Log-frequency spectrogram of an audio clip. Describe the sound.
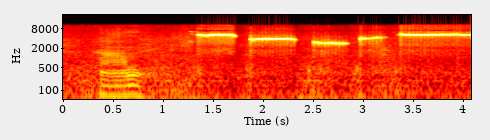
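A person whistles an imitation of a buzzy warbler song, such as a prairie warbler or black-throated blue, with a string of five high, buzzy whistled notes that step down and then up in pitch, the last held longest, after a brief low hum.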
